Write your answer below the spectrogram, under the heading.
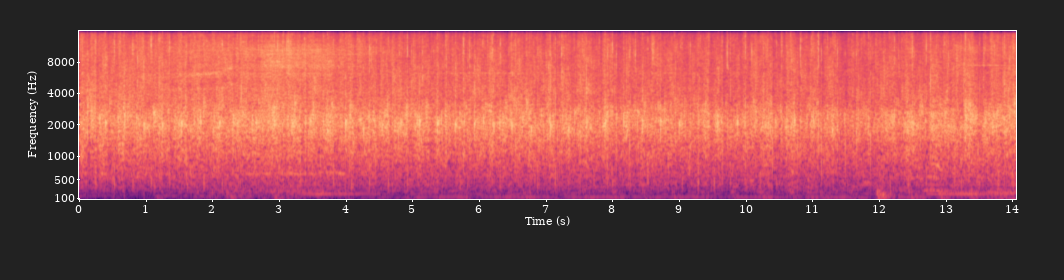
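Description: Audience applauding, dense and steady, with music coming in underneath from about three seconds in.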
